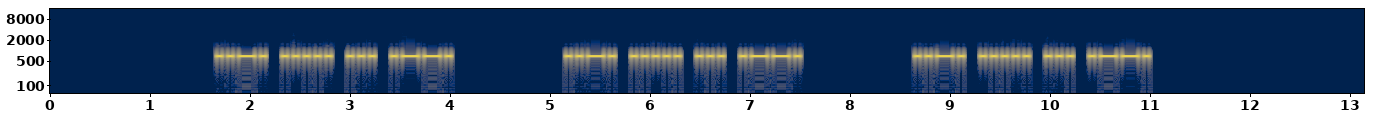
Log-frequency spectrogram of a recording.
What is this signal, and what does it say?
Morse code, heard as a keyed tone, about 22 wpm, 700 Hz. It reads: F5SP F5SP F5SP
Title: DXCC-100 Call Signs - 4 Characters - Repeated 3x - 22wpm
